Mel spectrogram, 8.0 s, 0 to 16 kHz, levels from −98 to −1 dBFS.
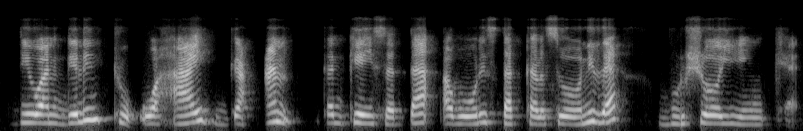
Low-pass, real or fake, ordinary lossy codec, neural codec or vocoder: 7.2 kHz; fake; Opus, 16 kbps; codec, 16 kHz, 4 kbps, X-Codec, HuBERT features, trained on general audio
